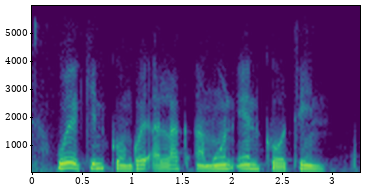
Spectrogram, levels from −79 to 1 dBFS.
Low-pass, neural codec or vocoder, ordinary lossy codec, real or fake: 5.4 kHz; none; Opus, 16 kbps; real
